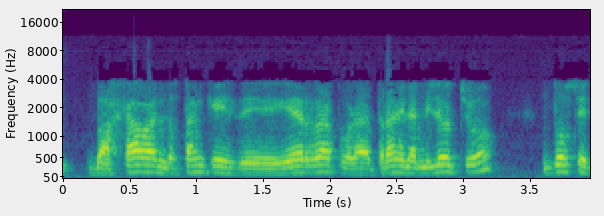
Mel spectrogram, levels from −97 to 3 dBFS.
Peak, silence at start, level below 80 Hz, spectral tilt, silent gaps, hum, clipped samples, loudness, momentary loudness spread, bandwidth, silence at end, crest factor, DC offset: 0 dBFS; 0 s; -56 dBFS; -9 dB/octave; none; none; under 0.1%; -14 LUFS; 7 LU; 4 kHz; 0 s; 14 dB; under 0.1%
